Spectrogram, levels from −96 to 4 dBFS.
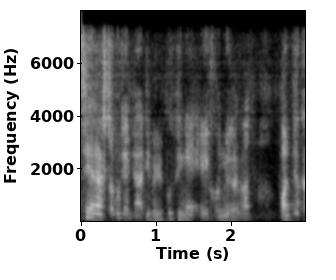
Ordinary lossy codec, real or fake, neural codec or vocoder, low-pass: none; fake; codec, 44.1 kHz, 2.6 kbps, DAC; 7.2 kHz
